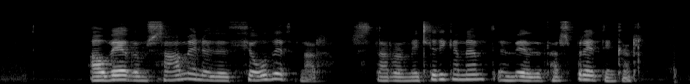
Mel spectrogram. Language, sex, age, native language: Icelandic, female, 60-69, Icelandic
